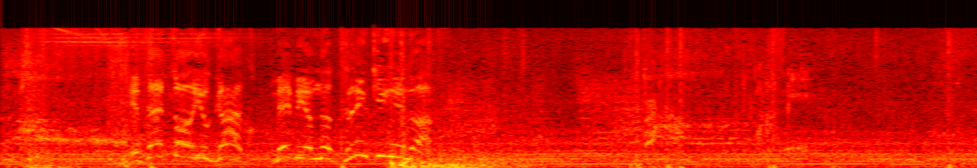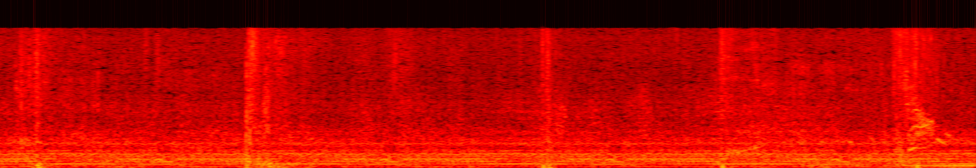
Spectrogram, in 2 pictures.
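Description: A video game gun fires in quick bursts.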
